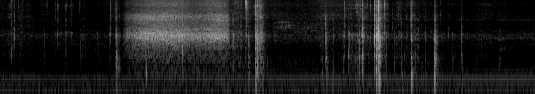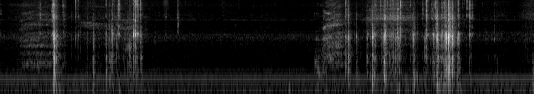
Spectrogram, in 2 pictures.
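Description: Plastic disposable lighters clicking and clattering against each other as they are handled in a plastic bin, in scattered bursts with the loudest cluster near the end. About two seconds in there is a rustle lasting a second and a half, and a faint steady hum runs underneath.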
